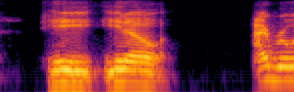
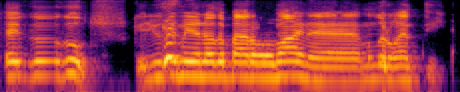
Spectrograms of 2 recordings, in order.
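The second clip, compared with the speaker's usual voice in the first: higher, fast jovial dad voice; breezy father asking the daughter for wine, higher and quick; imitating her father; 5 semitones higher, 3 dB louder, faster than usual. Dad calling for more wine, quick and high. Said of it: "this is your father right here".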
